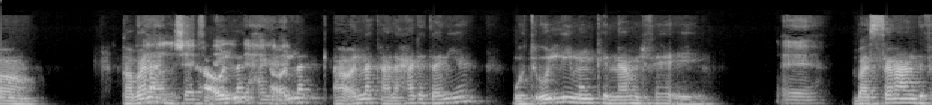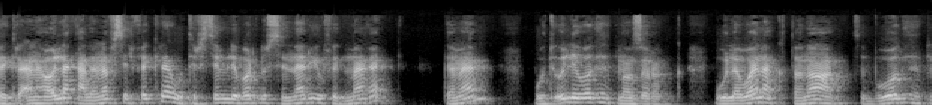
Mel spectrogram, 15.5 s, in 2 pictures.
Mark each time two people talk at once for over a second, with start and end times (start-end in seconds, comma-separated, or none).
1.1-2.5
